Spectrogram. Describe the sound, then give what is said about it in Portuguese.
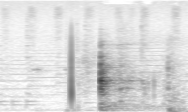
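A dog knocking against a door: three irregular wooden thumps, one sharp knock followed by a heavier bang with a short rumbling scrape, then a duller thud. No one speaks. “É, cachorro batendo na porta, raspando tudo.”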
